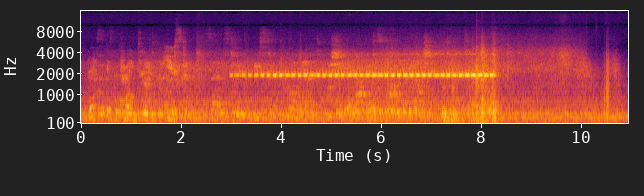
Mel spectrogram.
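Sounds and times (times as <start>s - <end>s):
train door warning beeps: 3.0s - 8.4s.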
